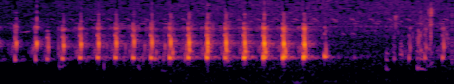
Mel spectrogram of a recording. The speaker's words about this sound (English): Or you'd then hear, you know, a frog starting to sing.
